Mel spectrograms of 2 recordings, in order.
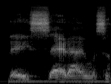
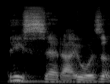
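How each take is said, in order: First: It is read in a put-on character voice. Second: It is read in the speaker's own voice.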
